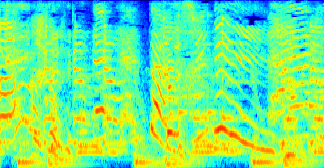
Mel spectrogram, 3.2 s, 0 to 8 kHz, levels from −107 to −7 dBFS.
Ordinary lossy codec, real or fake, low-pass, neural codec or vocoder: none; real; none; none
